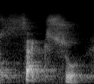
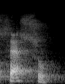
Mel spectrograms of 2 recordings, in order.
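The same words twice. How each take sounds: First: The X is said as a 'ks' sound. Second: The X is said as a single sound. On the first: The speaker calls it right. "esse X aqui tem um som de K S" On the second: The speaker calls it wrong. "eu não falo sexo"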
